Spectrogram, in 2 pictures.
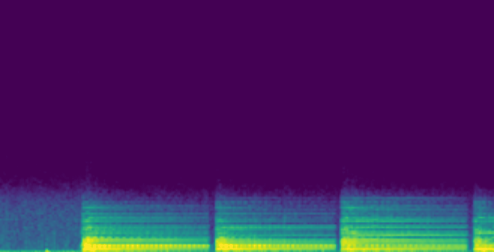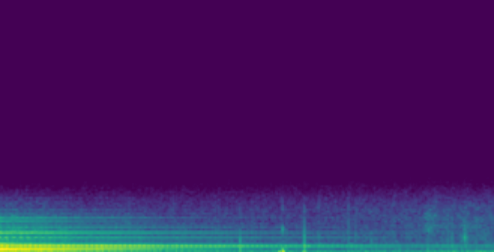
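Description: Mantel clock striking four times, about a second apart, each stroke a bell-like tone that rings on; after the fourth stroke the tone fades away slowly over several seconds.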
